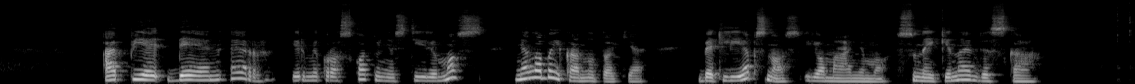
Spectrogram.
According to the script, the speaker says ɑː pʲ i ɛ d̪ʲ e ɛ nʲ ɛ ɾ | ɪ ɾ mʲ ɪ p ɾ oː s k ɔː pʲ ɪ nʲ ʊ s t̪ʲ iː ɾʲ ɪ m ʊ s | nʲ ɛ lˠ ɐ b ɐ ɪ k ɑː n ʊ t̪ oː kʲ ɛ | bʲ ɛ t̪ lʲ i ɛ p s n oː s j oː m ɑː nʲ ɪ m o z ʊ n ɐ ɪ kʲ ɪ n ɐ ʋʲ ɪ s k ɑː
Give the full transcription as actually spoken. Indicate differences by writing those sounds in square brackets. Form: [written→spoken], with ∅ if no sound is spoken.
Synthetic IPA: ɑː pʲ i ɛ d̪ʲ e ɛ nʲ ɛ ɾ | ɪ ɾ mʲ ɪ [p→k] ɾ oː s k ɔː pʲ ɪ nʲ ʊ s t̪ʲ iː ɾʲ ɪ m ʊ s | nʲ ɛ lˠ ɐ b ɐ ɪ k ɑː n ʊ t̪ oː kʲ ɛ | bʲ ɛ t̪ lʲ i ɛ p s n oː s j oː m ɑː nʲ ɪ m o [z→s] ʊ n ɐ ɪ kʲ ɪ n ɐ ʋʲ ɪ s k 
